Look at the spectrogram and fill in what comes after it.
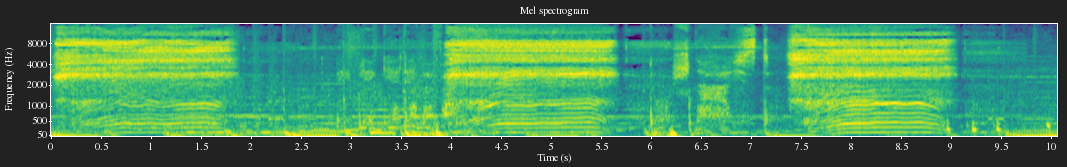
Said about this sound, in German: Und sie haben uns in den letzten Tagen ihre Schnarchgeräusche geschickt. Und ich kann Ihnen versprechen, auch wir mussten echt schlucken.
